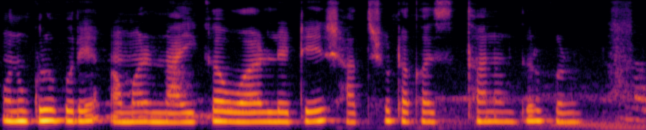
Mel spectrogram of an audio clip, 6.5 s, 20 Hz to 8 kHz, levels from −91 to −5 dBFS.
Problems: constant background noise, continuous background conversations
